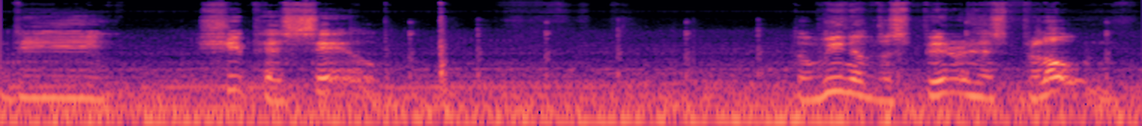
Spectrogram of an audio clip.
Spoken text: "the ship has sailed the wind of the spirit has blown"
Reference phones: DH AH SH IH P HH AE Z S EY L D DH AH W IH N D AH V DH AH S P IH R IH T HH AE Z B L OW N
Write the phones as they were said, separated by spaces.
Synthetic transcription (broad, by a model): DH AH SH IH P HH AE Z S EY L D DH AH W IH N AH V DH AH S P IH R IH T HH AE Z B L OW N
